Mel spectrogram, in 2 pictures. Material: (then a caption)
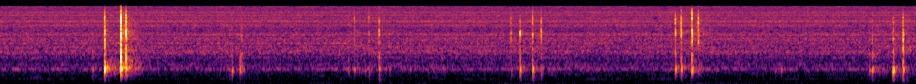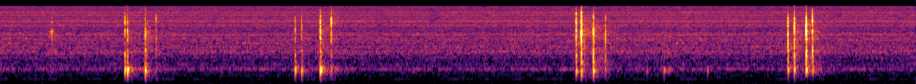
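Plastic. A small, flat, black plastic Revlon PhotoReady powder compact with a hollow case is held in the hands and tapped and scratched with long manicured nails on its surface and edges. Quiet, sharp clicks and brief scratchy ticks come in short clusters spread across the clip, bright and dry with almost no ring. A faint steady hiss sits underneath.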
